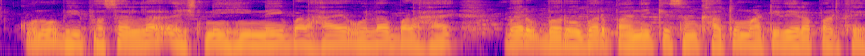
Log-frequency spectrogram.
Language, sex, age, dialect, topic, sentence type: Chhattisgarhi, male, 18-24, Western/Budati/Khatahi, agriculture, statement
